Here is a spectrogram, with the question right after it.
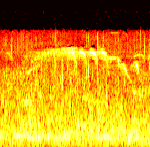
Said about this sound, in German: Du schaust dich noch einmal um und verabschiedest dich von den Bäumen, den Pilzen, den Ameisen und Kellerasseln aber auch vom Bach, der dich die ganze Zeit begleitet hat.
